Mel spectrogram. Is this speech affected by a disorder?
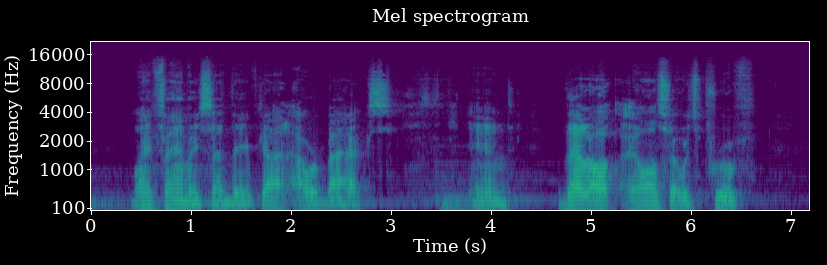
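Yes: ALS; fatal diagnosis, no cure, later died of it about a month before this talk; about two years since diagnosis, recorded acceptance speech played at hall of fame banquet.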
